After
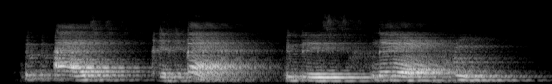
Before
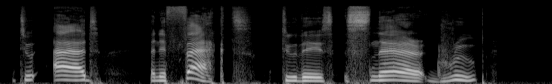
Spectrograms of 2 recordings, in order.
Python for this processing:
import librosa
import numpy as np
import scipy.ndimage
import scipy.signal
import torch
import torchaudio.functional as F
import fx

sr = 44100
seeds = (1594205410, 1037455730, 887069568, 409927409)

p1 = scipy.signal.sosfilt(scipy.signal.butter(2, 3100.0, 'lowpass', fs=sr, output='sos'), x)
p2 = fx.env_lowpass(p1, sr, base_hz=530.0, full_db=-18.5)
p3 = scipy.signal.sosfilt(scipy.signal.butter(2, 130.0, 'highpass', fs=sr, output='sos'), p2)
p4 = fx.env_flanger(p3, sr, rest_ms=10.4, full_db=-18.0)
p5 = fx.filter_lfo_highpass(p4, sr, shape='sine', hz=3.4, low_hz=320.0, high_hz=1600.0, q=0.97)
p6 = p5 + fx.echo_feedback(p5, sr, ms=151, feedback_pct=40, wet_db=-5.0, dry=0)
p7 = fx.room_shoebox(p6, sr, seeds[0], volume_m3=1900.0, walls='furnished', distance_m=4.2)
y = F.gain(torch.from_numpy(p7), 3.5).numpy()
